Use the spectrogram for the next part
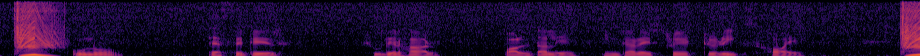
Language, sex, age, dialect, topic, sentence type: Bengali, male, 31-35, Northern/Varendri, banking, statement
